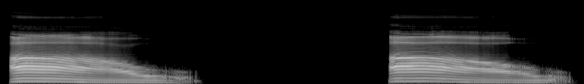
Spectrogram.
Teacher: no right it's a very smooth transition between those two sounds you have a starting point a and an ending point U and you have to make it smooth in between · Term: OU sound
